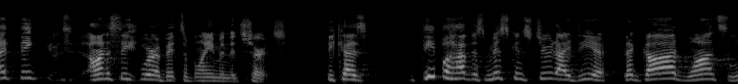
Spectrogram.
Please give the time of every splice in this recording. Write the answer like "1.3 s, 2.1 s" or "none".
1.4 s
